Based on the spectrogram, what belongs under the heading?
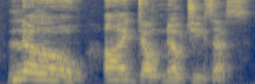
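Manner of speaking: Peter blurts out his denial, slowly; Peter denying. A narrator's reading. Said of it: "What do you think Peter said?".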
